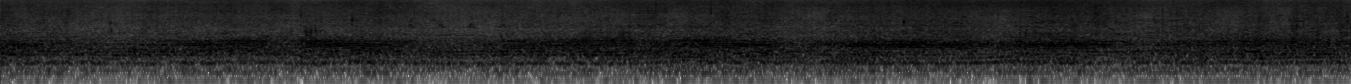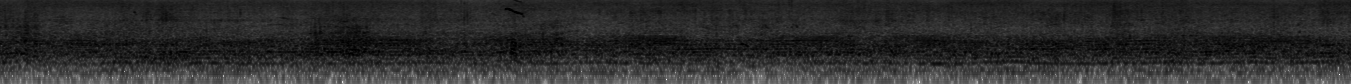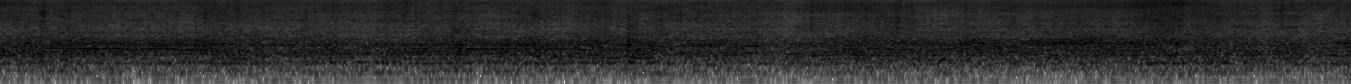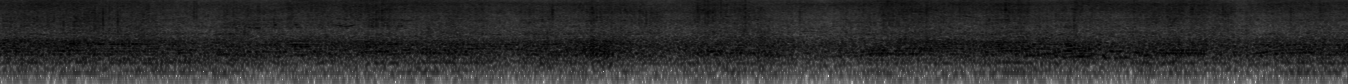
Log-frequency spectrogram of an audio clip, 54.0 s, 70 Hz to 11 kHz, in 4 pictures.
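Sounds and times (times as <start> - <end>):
steady outdoor hiss: 0.0 - 54.0
faint wavering hum: 18.5 - 19.2.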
